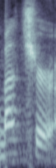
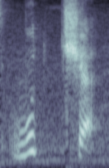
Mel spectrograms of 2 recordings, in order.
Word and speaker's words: butcher: Don't say butcher, okay? This is butcher, butcher. Short u, butcher.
